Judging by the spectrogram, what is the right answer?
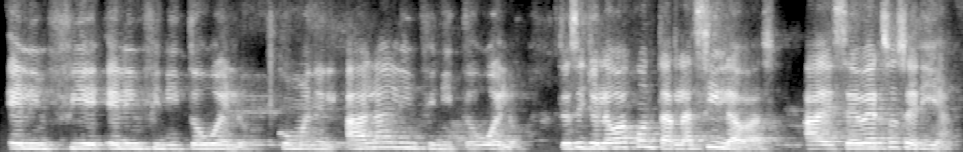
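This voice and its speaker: A woman's voice: fairly high pitch, brisk, few pauses, a bit bright, low-quality recording. A Colombian woman teacher, middle-aged, patiently explaining verse to students in an online class and checking that they follow. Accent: Colombian Spanish. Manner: patient, checks understanding with frequent questions.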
